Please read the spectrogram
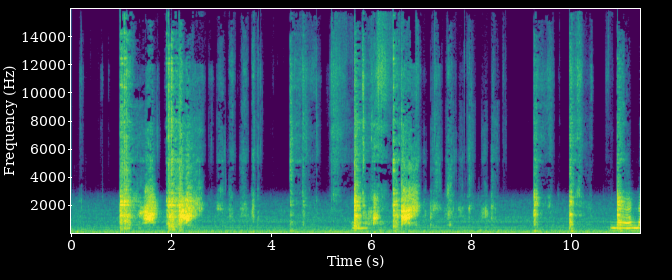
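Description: A spoon scraping and stirring through thick chicken curry in a cooking pot. There are four scraping strokes in two pairs, one pair near the start and one about halfway through, with a few light knocks against the pot between them. The sauce has just been thickened with flour.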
